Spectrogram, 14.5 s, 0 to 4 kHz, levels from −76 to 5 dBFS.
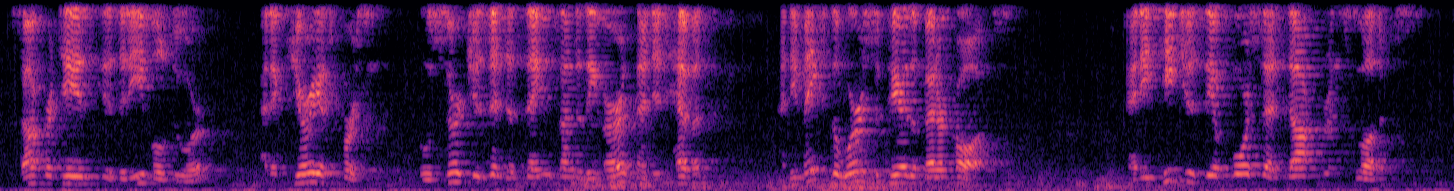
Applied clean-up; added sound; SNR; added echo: none; Thunder / Rain; 18 dB; reverberation time 0.7 s.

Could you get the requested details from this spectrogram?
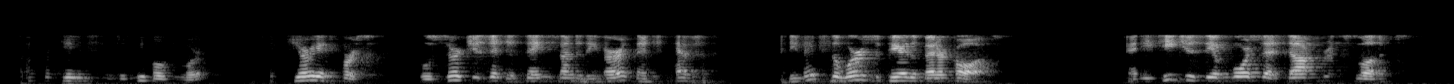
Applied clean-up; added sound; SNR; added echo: neural mask model DeepFilterNet 3.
